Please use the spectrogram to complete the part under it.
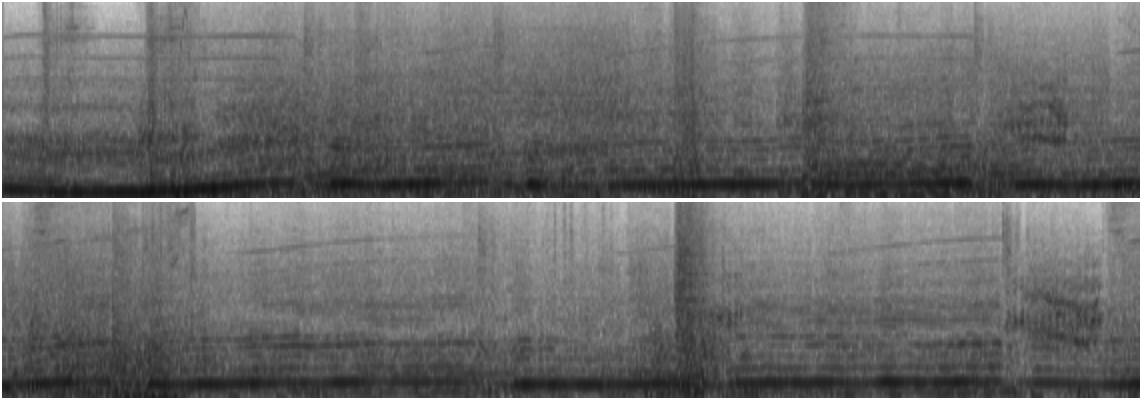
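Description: A racing car engine roars loudly, its pitch rising and falling through the gears.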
